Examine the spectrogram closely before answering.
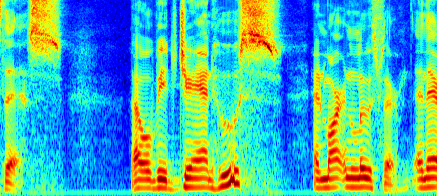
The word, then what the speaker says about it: Hus: looked at as John Huss but I would argue that his name is hoose it rhymes with goose and that was his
